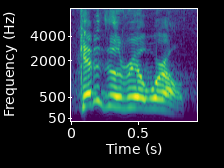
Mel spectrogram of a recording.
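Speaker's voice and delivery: exasperated urging. Retold or imitated. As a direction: shake them out of it. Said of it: "I'm like".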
